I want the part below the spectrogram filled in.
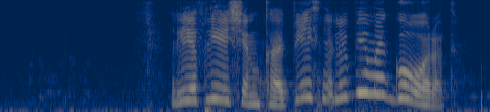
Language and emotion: Russian, positive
